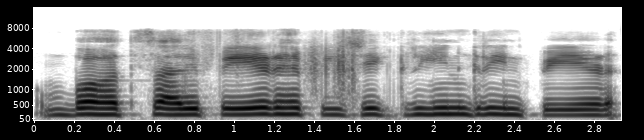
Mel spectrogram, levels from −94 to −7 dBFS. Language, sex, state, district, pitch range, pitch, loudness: Hindi, female, Odisha, Khordha, 185-205 Hz, 195 Hz, -16 LUFS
